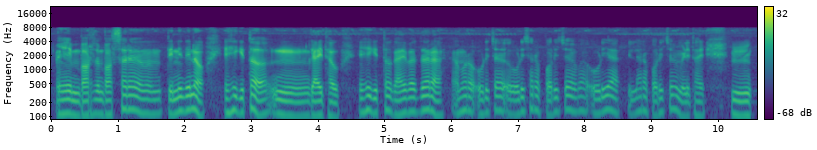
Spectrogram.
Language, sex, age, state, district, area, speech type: Odia, male, 18-30, Odisha, Jagatsinghpur, rural, spontaneous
